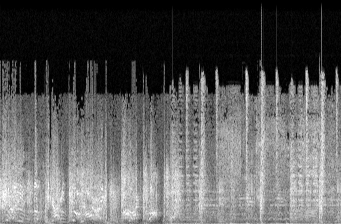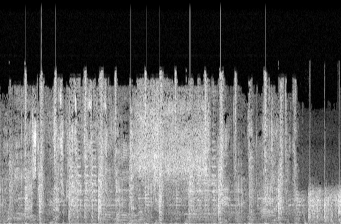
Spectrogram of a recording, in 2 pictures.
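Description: A loud radio-show jingle for a weekly debate segment opens with a quick flurry of sharp whooshes and hits, then settles into a dense, driving mix with a heavy low end that runs steadily to the close.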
